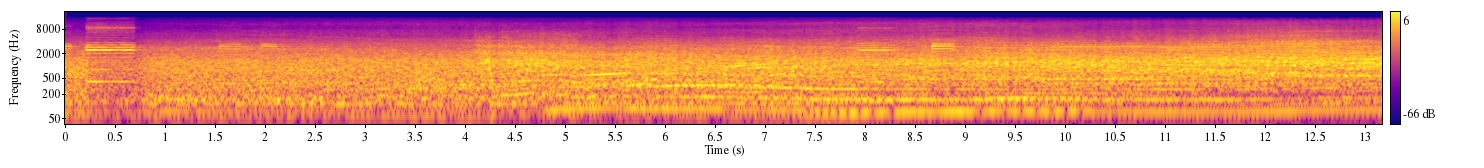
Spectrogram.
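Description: Heavy tractor engines rumble steadily as they drive past close by, one after another.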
